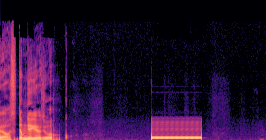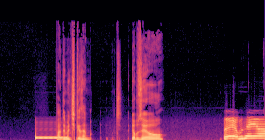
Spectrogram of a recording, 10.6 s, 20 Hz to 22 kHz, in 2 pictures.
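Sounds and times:
speech: 0:00.0 - 0:01.3, 0:06.4 - 0:08.6, 0:09.8 - 0:10.6
telephone ringback tone while placing call: 0:03.0 - 0:04.1, 0:06.0 - 0:06.6.

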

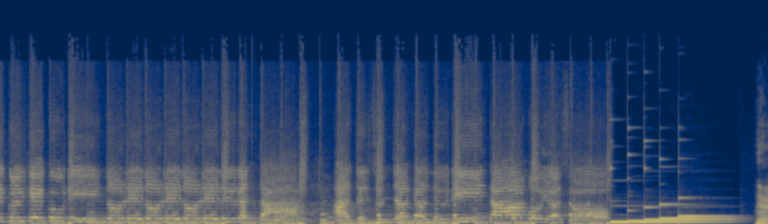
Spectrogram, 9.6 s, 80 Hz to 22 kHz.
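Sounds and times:
bright bouncy Korean children's song about a frog: 0:00.0 - 0:07.8
ringing bell-like chimes: 0:07.6 - 0:09.3.

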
